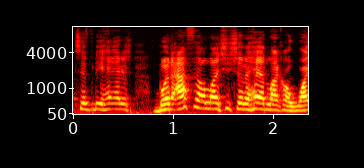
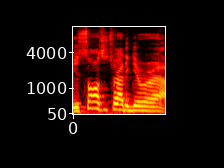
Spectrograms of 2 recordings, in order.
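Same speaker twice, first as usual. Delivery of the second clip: ordinary delivery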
